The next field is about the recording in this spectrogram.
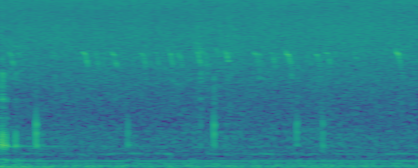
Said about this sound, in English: Wait. There goes another one. Big flock of crossbills just flew over.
